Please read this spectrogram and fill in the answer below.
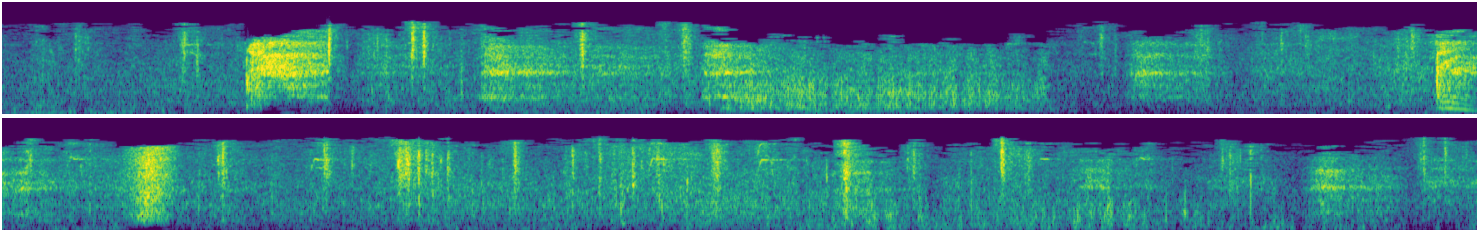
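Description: Footsteps on the gravel ballast of a railway track: a run of irregular crunches and knocks at an uneven pace.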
